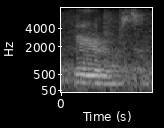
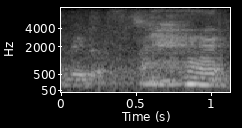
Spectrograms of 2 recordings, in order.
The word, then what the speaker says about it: Legros: Legros. Legros. The S is silent.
